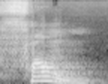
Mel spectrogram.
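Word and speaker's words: phone: இந்த போன் என்ற சொல்லை அவர்கள் பவுன். பவுன் என்று சொல்வார்கள். போன் அல்ல பவுன் என்று சொல்வார்கள்.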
